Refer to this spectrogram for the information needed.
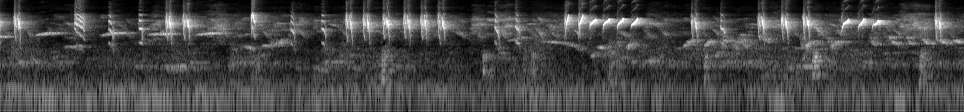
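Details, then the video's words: Full-burst common iora song with nuthatch-style filler, played to train other songbirds. Dense, high, sharp chirps and quick trills pour out in uneven clusters, with occasional whistled slurs and a faint background hum. "Konin Isian Rambatan Full Tembakan"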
